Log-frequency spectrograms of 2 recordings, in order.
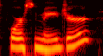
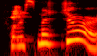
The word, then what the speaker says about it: force majeure: in random photography groups, I thought it was force major. And then I realized it's force majeure.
